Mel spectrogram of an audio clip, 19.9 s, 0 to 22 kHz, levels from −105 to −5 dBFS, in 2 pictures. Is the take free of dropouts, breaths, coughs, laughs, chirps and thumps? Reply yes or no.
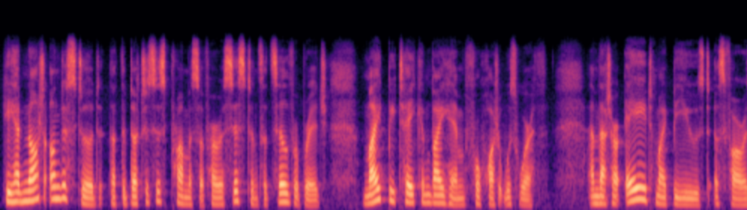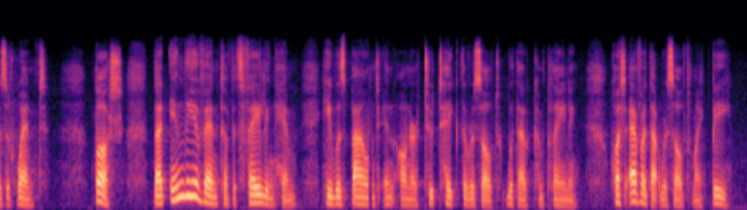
no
